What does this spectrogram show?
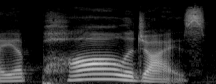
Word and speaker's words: apologize: i apologize i apologize a five-syllable thought group i appall and the middle syllable the third syllable is the most stressed i apologize but the intonation is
